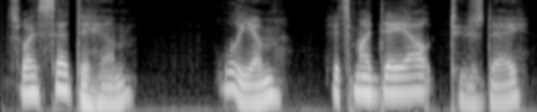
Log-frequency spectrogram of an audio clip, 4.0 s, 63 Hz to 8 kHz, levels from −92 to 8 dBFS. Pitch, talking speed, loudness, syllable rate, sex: 125 Hz, 165 wpm, -16 LUFS, 4.3 syllables/s, male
